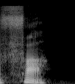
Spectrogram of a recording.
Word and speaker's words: pho: Well, it's called Pho, actually. But every time I say Pho, everyone goes, what? So I know it's called Pho, but I'm going to call it Pho because it's spelled P-H-O.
